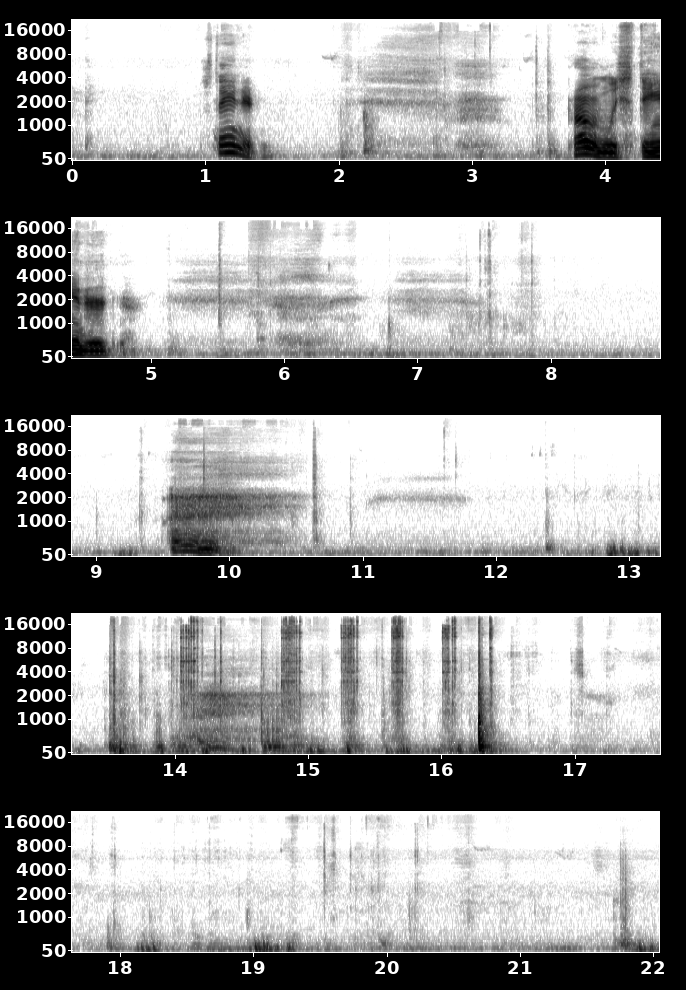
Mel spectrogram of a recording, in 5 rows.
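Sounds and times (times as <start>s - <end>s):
ratchet wrench clicking: 13.9s - 16.4s.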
